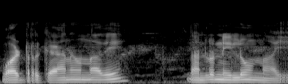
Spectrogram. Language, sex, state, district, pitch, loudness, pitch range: Telugu, male, Telangana, Mahabubabad, 105 Hz, -19 LUFS, 105-110 Hz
